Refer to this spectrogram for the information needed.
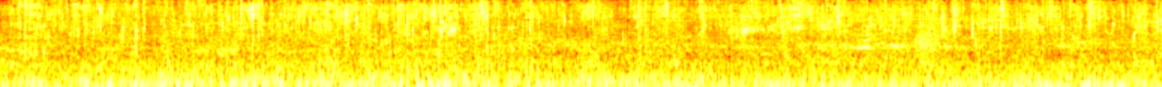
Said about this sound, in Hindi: देखो भाई इस तरह पानी दे दिया है, दे लो, एक भी बाहर नहीं निकली।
